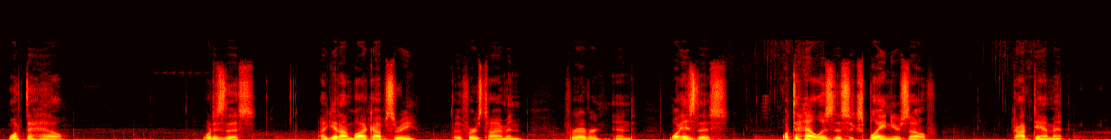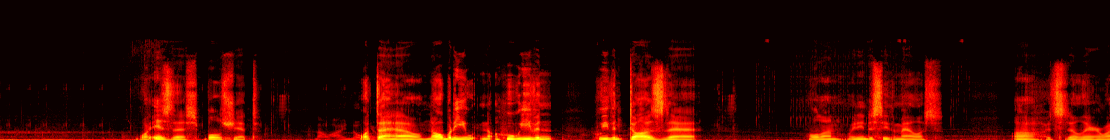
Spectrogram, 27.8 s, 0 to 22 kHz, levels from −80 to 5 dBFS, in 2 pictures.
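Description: Nothing technically wrong turns up anywhere in this one, so there's no fault to report.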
